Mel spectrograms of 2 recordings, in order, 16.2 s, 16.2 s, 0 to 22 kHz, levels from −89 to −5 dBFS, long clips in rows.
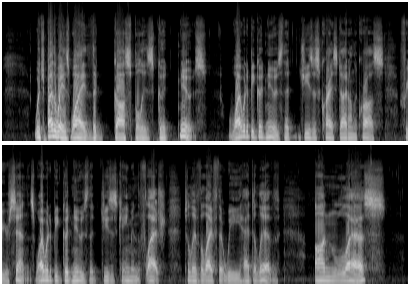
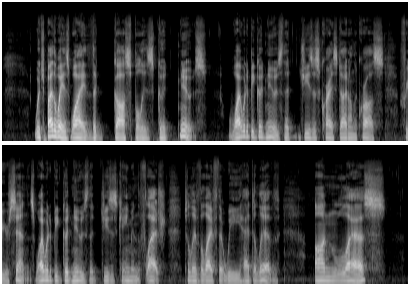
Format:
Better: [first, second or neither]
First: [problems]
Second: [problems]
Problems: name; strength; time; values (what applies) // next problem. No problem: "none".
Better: second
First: distortion; slight; 1.9% of the sound clipped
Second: none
